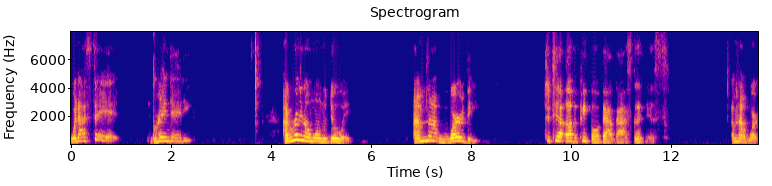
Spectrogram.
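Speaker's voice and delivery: on the verge of crying, holding back tears. Recalling a talk with a grandfather about a calling to ministry, holding back tears. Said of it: "I'm trying not to cry".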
